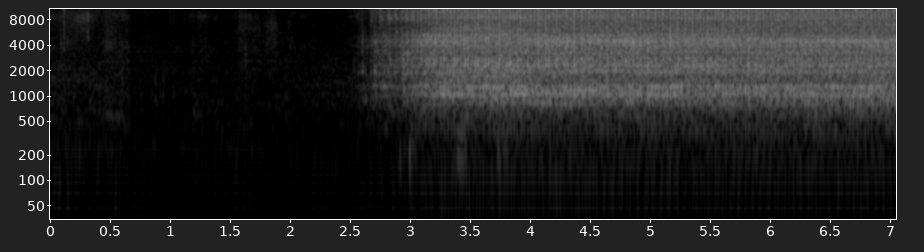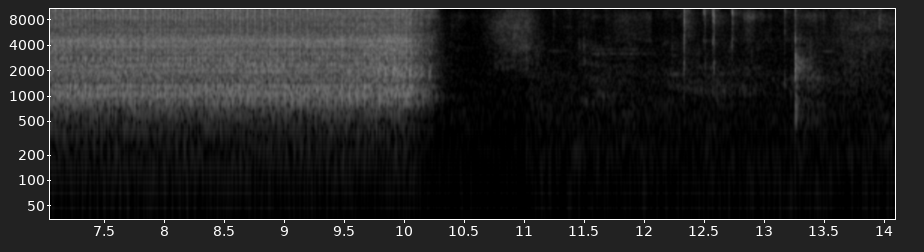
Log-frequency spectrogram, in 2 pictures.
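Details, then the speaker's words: Overlock sewing machine after fixing needle bar/looper touching problem, stitching on jeans, unedited original sound: even, fast stitching rhythm about four beats a second, smooth with no knocking or rattle: normal running. "यह आपको जो मैंने machine चला के दिखाया वह machine का original आवाज है। इसमें मैंने कोई एडिटिंग नहीं किया।"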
